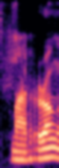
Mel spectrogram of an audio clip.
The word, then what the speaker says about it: marrón: No, that's how you say it. It's marrón or brown.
